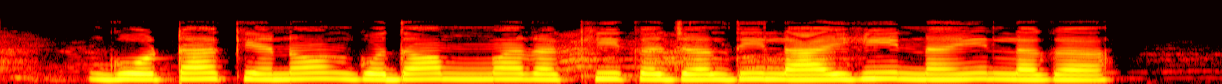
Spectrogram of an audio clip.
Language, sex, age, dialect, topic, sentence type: Maithili, female, 51-55, Angika, agriculture, question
